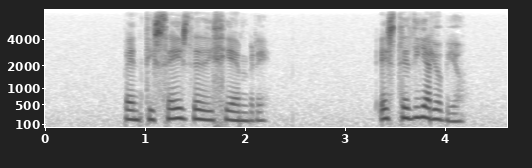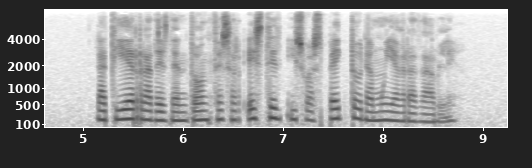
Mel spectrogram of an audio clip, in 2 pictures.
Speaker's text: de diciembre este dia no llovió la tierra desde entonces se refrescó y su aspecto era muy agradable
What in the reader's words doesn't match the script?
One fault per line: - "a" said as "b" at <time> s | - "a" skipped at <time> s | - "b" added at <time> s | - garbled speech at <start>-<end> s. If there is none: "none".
- "no" skipped at 3.9 s
- "refrescó" said as "este" at 6.6 s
